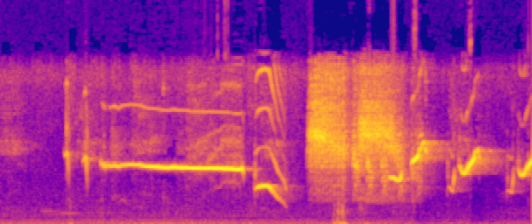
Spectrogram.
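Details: Common iora (sirtu, cipoh) song meant for tutoring birds: a long steady high whistle held for about a second, then quick falling notes, a burst of harsh noise, and a run of short rising whistles.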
